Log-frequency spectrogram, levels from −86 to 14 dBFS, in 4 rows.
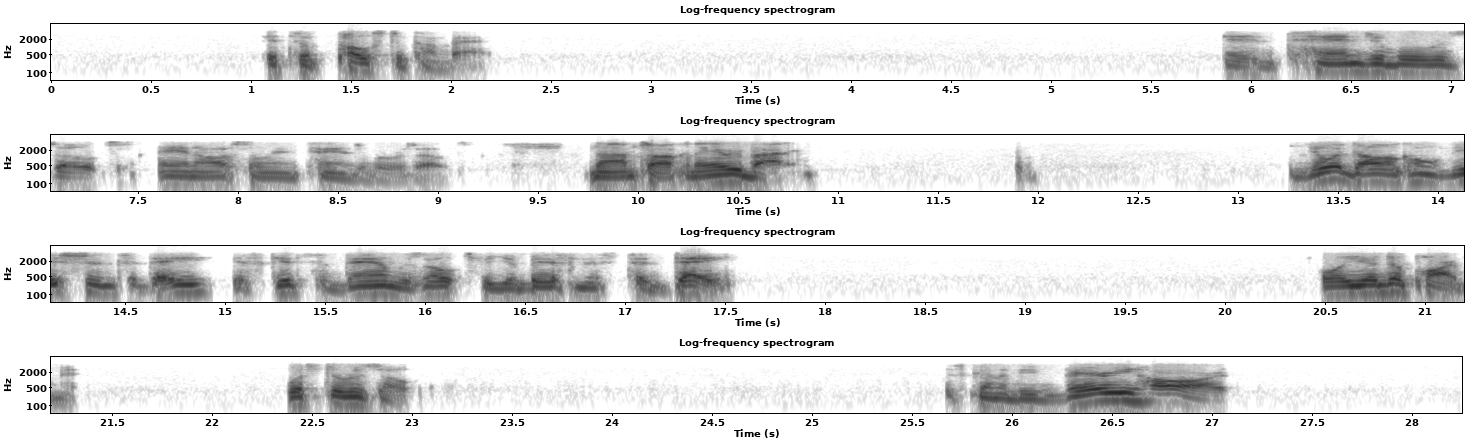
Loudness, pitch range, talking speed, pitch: -19 LUFS, 95-125 Hz, 90 wpm, 115 Hz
